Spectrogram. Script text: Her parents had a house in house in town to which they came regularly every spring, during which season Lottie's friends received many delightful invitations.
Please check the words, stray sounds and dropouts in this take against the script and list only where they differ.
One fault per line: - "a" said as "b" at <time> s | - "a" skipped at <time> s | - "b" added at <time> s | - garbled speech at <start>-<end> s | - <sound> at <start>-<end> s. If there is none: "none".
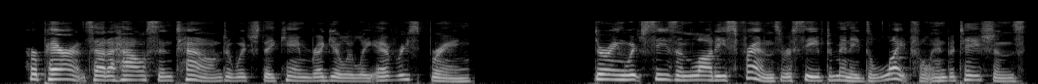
- "house in" skipped at 1.8 s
